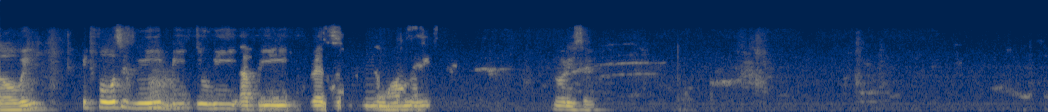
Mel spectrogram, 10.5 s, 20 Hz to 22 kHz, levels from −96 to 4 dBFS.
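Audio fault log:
1.96–2.02 and 2.27–2.41 s, speech suppressed in double talk: short dips of around 5 dB in the speech, likely the echo canceller turning everything down while both sides talked at once.
2.89–4.37 s, speech suppressed in double talk: the speech sinks deeply, by roughly 25 dB, for about a second in total, likely the canceller holding the level down through a long stretch of overlapping talk.
2.64–2.91, 3.32–3.44, 3.81–3.86 and 4.22–4.27 s, other side's voice leaking through: scraps of a second voice, around 10 to 25 dB below the speech, likely loudspeaker echo the canceller failed to remove.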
